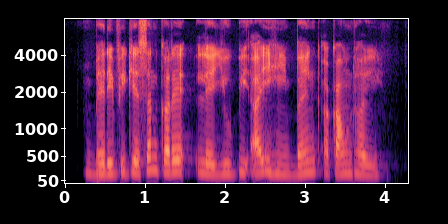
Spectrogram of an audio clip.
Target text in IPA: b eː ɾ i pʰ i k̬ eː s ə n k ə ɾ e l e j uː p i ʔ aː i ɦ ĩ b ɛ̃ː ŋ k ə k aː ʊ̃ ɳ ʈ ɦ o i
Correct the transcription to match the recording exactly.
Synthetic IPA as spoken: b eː ɾ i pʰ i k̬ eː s ə n k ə ɾ e l e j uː p i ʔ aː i ɦ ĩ b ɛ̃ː ŋ k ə k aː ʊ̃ ɳ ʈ ɦ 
